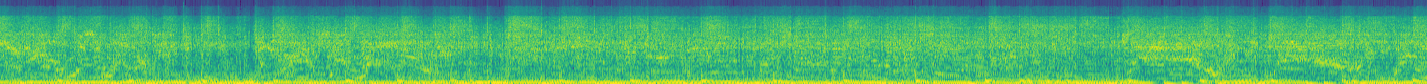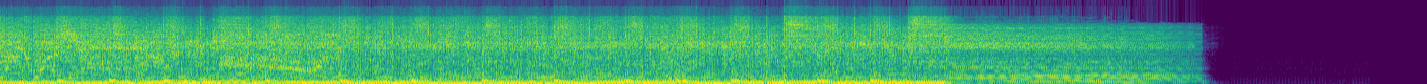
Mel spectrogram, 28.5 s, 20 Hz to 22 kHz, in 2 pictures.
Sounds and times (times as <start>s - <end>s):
Music: 0.0s - 26.5s.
